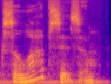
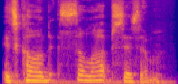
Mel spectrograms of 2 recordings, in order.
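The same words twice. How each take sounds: First: Puzzled repeat. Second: Said in the usual way. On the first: Retold or imitated. Mom repeats unfamiliar word.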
